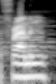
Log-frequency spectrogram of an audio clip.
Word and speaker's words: Fremen: and also the fremen here i guess it could also be the free man but i believe it's actually pronounced the fremen um i am gonna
